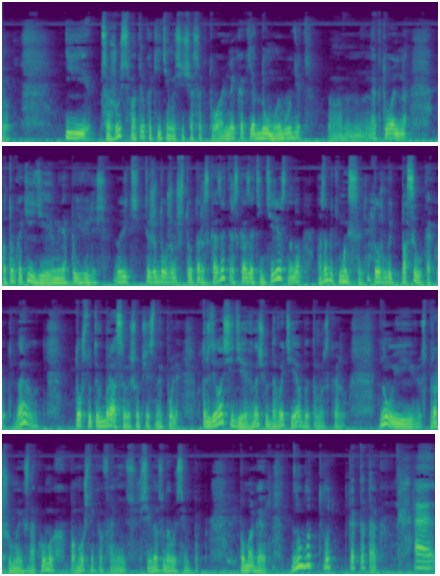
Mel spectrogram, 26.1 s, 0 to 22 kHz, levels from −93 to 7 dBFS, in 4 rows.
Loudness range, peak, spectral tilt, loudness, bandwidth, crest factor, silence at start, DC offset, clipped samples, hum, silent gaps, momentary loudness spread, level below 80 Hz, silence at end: 4 LU; -4 dBFS; -5.5 dB/octave; -22 LUFS; 16 kHz; 16 dB; 0 s; under 0.1%; under 0.1%; none; none; 13 LU; -34 dBFS; 0 s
